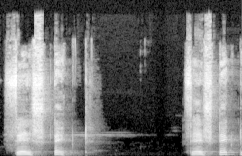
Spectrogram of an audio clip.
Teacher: And the next last condition is the prefixes VER and ER. Many verbs in German language have the prefix VER or ER. In such prefixes, R is not pronounced.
